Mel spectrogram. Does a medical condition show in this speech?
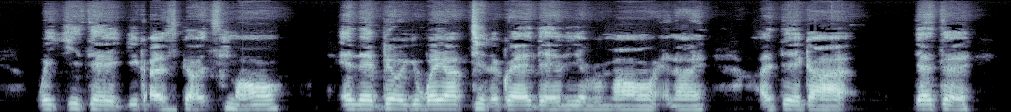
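Yes: cerebral palsy, spastic quadriplegia.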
